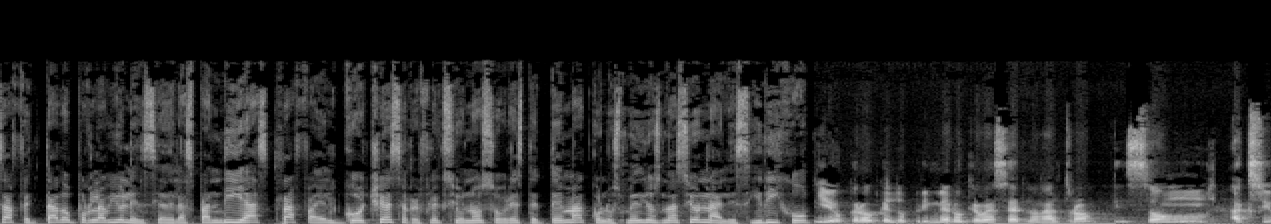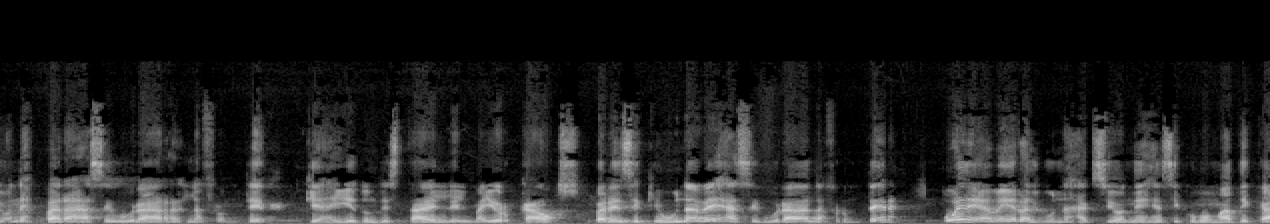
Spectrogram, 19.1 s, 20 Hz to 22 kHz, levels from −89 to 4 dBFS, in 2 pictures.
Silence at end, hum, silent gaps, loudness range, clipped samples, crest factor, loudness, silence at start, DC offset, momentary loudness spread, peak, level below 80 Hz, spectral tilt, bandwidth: 0 s; none; none; 4 LU; under 0.1%; 16 dB; -20 LUFS; 0 s; under 0.1%; 7 LU; -4 dBFS; -46 dBFS; -3 dB/octave; 16 kHz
